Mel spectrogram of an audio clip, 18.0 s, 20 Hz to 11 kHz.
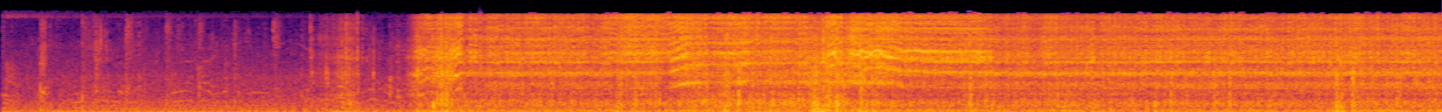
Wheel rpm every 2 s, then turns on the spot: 0, 0, 60, 160, 210, 210, 160, 160, 160.
none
